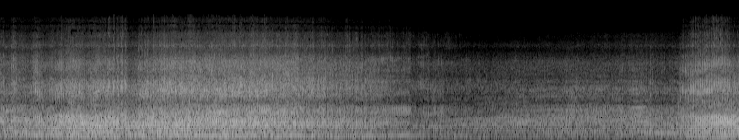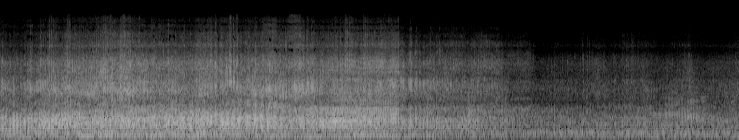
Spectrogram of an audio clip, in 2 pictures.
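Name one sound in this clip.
Quad bike engines roar and whine as they race past, rising and falling as they go by.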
